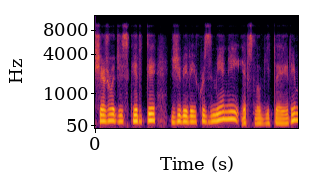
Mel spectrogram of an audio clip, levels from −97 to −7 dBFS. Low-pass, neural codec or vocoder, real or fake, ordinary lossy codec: 7.2 kHz; codec, 16 kHz, 1.1 kbps, Voila-Tokenizer; fake; Opus, 32 kbps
